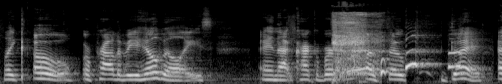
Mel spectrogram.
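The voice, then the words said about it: Full-blown Southern country accent. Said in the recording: “I don't know what happened to my accent just now ... occasionally goes full blown country ... She's mastered the accent somehow.”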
